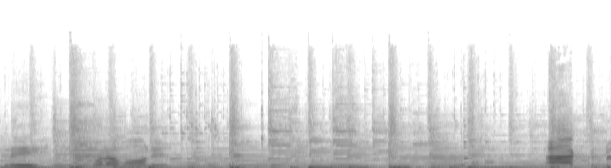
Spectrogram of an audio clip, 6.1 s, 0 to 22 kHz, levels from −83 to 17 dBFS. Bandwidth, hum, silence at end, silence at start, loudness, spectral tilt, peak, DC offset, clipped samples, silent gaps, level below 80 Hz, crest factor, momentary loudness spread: 16.5 kHz; none; 0 s; 0 s; -28 LUFS; -5.5 dB/octave; -8 dBFS; under 0.1%; under 0.1%; none; -36 dBFS; 20 dB; 11 LU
